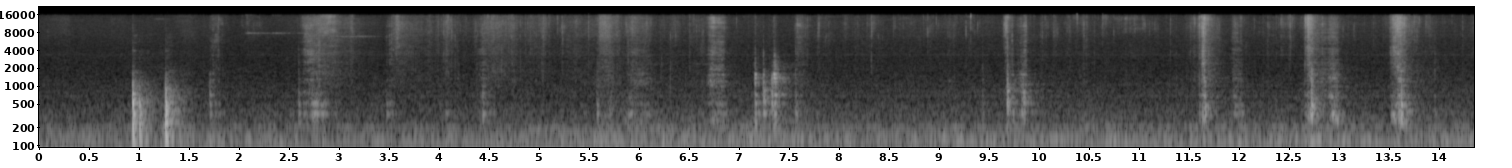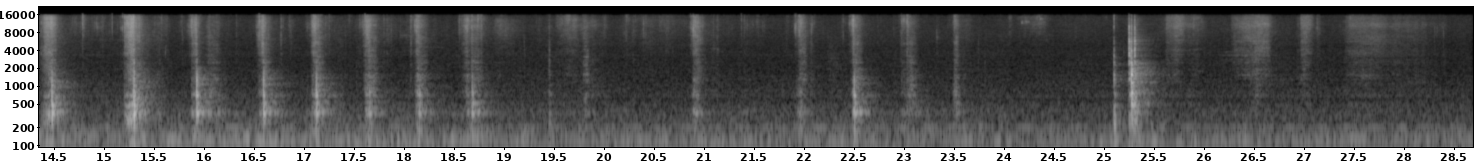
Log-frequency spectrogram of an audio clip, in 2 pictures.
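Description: Chef's knife chopping water spinach leaves on a wooden cutting board: irregular sharp knocks of the blade hitting the board, with a run of quick cuts at about two a second in the middle.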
